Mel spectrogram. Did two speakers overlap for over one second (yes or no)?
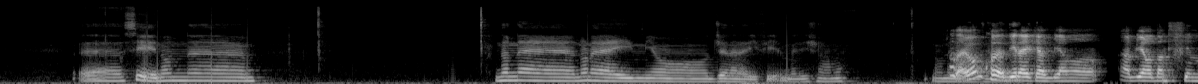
yes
